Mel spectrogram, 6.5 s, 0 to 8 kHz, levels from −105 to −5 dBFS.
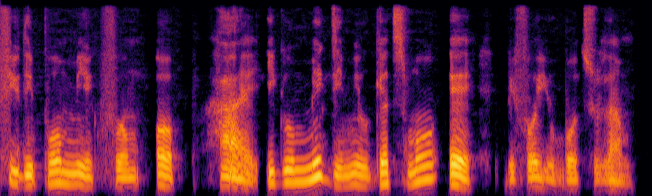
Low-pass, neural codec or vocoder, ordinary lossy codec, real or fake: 7.2 kHz; vocoder, 44.1 kHz, 128 mel bands, Pupu-Vocoder; none; fake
